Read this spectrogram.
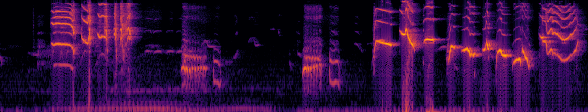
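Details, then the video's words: Oriental magpie-robin song meant as a lure to make untrained birds start singing. Sharp chirps and a low buzzy rattle lead into a fast run of bright, varied whistles and trills. "SIULAN KACER GACOR"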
